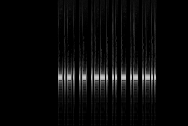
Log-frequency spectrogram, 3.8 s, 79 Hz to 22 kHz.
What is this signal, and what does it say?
Morse code, heard as a keyed tone, about 40 wpm, 700 Hz. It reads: CAPITAL
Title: Seven Letter Words - 40wpm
